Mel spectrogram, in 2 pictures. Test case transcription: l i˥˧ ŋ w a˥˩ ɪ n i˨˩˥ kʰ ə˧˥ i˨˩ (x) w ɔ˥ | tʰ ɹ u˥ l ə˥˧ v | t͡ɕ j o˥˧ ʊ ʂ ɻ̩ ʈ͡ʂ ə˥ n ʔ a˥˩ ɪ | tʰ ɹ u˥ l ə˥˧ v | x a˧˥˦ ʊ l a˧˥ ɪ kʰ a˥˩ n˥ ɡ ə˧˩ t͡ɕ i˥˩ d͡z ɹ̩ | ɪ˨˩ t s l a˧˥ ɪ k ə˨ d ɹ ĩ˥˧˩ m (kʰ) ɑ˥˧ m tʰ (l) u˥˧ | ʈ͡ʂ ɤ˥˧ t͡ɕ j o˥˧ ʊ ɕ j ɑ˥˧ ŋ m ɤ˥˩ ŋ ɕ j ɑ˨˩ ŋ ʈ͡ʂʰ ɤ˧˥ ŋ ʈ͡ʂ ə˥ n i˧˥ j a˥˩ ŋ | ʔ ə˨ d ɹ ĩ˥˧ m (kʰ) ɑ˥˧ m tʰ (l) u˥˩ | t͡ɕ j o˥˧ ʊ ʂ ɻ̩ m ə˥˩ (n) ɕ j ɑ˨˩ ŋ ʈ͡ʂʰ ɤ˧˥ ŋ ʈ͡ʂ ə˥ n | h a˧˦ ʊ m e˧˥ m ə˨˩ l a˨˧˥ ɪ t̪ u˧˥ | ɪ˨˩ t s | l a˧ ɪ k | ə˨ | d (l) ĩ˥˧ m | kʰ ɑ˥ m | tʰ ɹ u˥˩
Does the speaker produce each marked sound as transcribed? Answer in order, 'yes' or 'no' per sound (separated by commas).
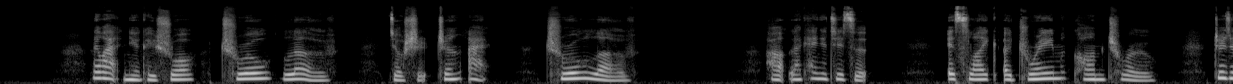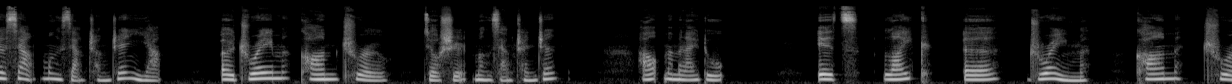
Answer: no, yes, no, yes, no, no, no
